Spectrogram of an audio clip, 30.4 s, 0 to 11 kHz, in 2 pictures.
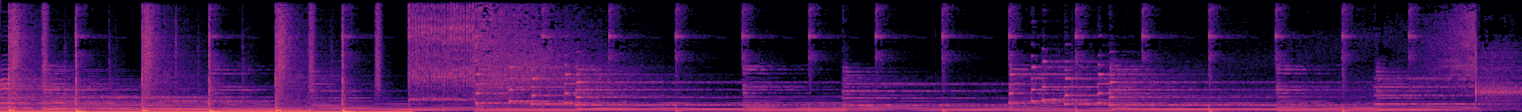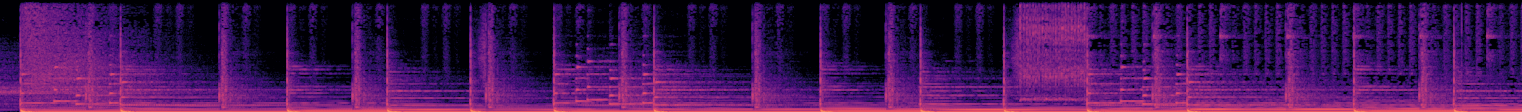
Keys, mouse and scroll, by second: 0.4 click, 0.9-1.5 scroll down 1, 1.5 scroll up 1, 1.8 space, 2.0 click, 2.3 space, 2.7 scroll down 1, 3.0 scroll up 1, 3.2 space, 3.4 click, 3.7 space, 5.1 scroll down 1, 5.4-6.3 scroll up 1, 6.3 click, 9.1 scroll down 1, 9.5-10.2 scroll up 1, 10.2 scroll down 1, 10.4 scroll up 1, 10.7 space, 11.0 click, 11.2 space, 13.1 ctrl+0, 16.9 F12, 16.9 ctrl+0, 20.0 scroll down 1, 20.8-21.1 scroll up 1, 21.1 scroll down 1, 21.3 scroll up 1, 21.4 space, 21.6 click, 21.9 space, 22.6 click, 23.5 scroll down 1, 23.7-24.0 scroll up 1, 24.2 ctrl+j, 24.6 ctrl+shift+a, 28.7 scroll down 1, 29.5 click, 30.0 space, 30.2 click.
